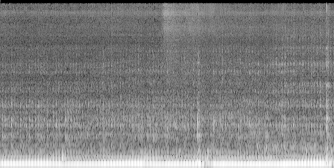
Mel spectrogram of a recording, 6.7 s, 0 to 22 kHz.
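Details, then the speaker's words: BMW M4 at idle: deep, steady idle broken by an occasional brief stumble, a very slight, random hit-or-miss misfire, recorded on a phone; owner is replacing the coil packs after already doing the spark plugs. "I'm basically going to try to track down this problem I'm having with the car. It's very oh so slight."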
